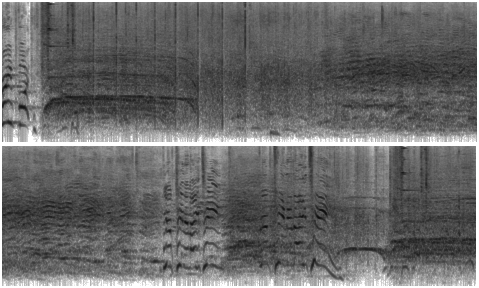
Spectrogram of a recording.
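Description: A studio audience cheers and applauds loudly.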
